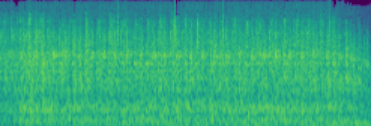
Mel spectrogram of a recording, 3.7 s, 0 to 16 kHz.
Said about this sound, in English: A sleeping, blonde-haired woman's bedside alarm goes off at 6 o'clock. A light flashes on and off, and the bed vibrates until she wakes up.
